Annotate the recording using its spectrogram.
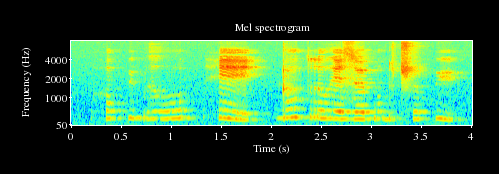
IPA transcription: h o pː y b ə̤ ɣ o̤ | h e | ɖ o k r o ɣ ɛ z œ b o ɡ ə̤ ʈ͡ʂʰ ə̤ pː y

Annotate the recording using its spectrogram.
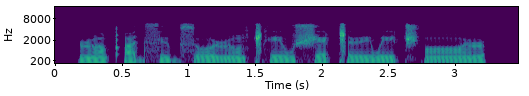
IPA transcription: ɭ õ˨˦ qʼ ɘ˩˧˩ d s ɨ˨˦ b s o˩˧˩ ɭ õ˩˧˩ ǁʰ e˨˦ w ʃ ɛ˨˦ ǁ ɘ˨˦ ɪ̯ w e˨˦ t͡ʃʼ ɔ̃˨˦ ɭ

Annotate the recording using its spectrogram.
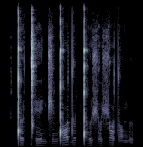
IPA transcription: ǃ ə ǀʰ e n d͡ʒ ə ŋ͡ǃ ɔ d ɵ ɡ͡ǃ ɵ ʃ ɔ ʃ ɔ t ɔ ŋ ɵ

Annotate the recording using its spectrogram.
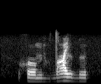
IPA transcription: x o m æ̤ dˤ i l ṳ l

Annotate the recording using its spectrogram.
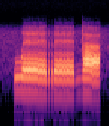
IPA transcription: w ɛː r ɛː d a

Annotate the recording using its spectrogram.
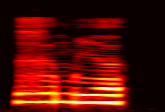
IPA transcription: ɣ ɨ˧ m i˨˩ ə̯

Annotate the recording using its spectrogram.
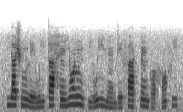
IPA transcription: j a˦ ʃ ũ˧ l e˨ w i˨ t a˧ h ɛ̃˧ j ɔ̃˦ l ũ˦˨ k͡p i˨ w i˧ j ɛ̃˨ d e˨ f a˧ k͡p ɛ̃˧ ɡ ɔ˨ h ɔ̃˨˦ f i˦

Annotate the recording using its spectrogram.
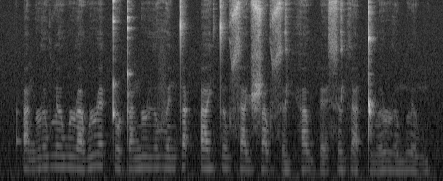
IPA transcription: ʔ a˨˩˨ ŋ ɹ ə˧ w l əː˧ w ɹ a˨˩˦ w ɹ ɛ˦˥ k̚ ʈ o˨˩ ʈ a˧˥ ŋ ɹ ɨ˧˥ ə̯ v ɛ˧ n t̪ a˦˥ k̚ ʔ a˧˥ j t̪ ə˧˥ w s a˧ j ʂ a˧ w s ə˨˩˨ j h a˧ w ʔ ɛ˨˩˨ s ə˧˥ j l a˨˩ t̚ ʈ u˨˩˦ ə̯ ɹ ə˧˥ m l ə˨˩˦ m

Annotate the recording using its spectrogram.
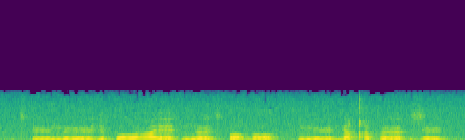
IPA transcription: t͡sʼ ʏː m øː ɗ ʏ p ɔː ʕ ɛ | n̪ œ t͡sʼ ɔ ɡ ɔ | m ʏː ɡ ɛ qʼ ɪ p œ | z ø

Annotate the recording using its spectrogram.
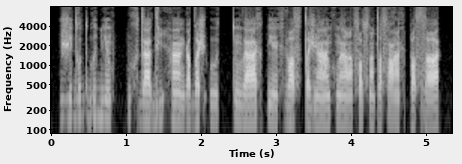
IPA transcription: ʒ e d o d ɡʷ i bʲ ɛ̃ː xʷ pː u x d aː d i h ãː ɡ ɪ dˤ u ʃ ʔ ʊː tː ũ ð aː x pʲ ɛ̃ː x ð e sˤ tˤ ʊ ʒ ãː xʷ ãː sˤ ʊ sˤ ɾ ũ tˤ u sˤ ʕ ã x p i sˤ zˤ a

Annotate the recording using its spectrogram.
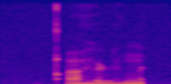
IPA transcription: qʼ ʏ ɦ ʏ ɳ ə̤ n

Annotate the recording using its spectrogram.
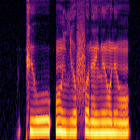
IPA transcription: kʲ uː ʔ õ ʎ ə f ə ɾ ẽ lʲ õ ɾʲ õ

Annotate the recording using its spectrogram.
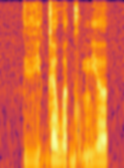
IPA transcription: vʲ u˨ ɡ ɛ˦ w ə˦ ɡ ṵ˨ mʲ ə˧

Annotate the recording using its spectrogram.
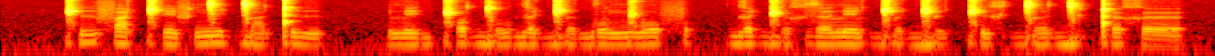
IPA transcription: ǁ ɨ f a ǁ e f ŋ͡ǀ i ɡ͡ǀ a ǃ ɨ | l e ɡ ǁ ɔ ɡ͡ǀ o l ɡ ɜ ɡ͡ǁ ɜ ɡ o l ŋ͡ǁ o f | ɡ ɜ ɡ͡ǁ œ x z ɜ l e l ɡ͡ǁ ɜ ɡ͡ǁ ɨ l ǁ ɨ x ɡ͡ǀ ɜ ɡ͡ǀ ɨ ǃ œ x œ

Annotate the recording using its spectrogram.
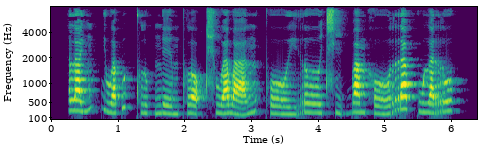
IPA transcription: l a˧ j ŋ ɯ˥˩ k̚ j u˩˦ a̯ p ɯ˥˩ k̚ pʰ l u˨˩ k̚ ŋ eː˨˩ m pʰ l ɔ˨˩ ʔ t͡ɕʰ u˩˦ a̯ w a˩˦ n | pʰ oː˨˩ j r ɤː˧ t͡ɕʰ i˨˩ ʔ b a˧ m h oː˩˦ r a˥˩ p̚ k w ɯ˧ a̯ r o˦˥ k̚

